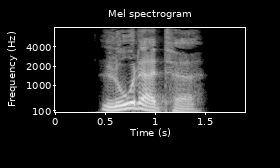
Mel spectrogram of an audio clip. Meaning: inflection of lodern: 1. first/third-person singular preterite 2. first/third-person singular subjunctive II
- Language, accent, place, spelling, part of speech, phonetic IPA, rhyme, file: German, Germany, Berlin, loderte, verb, [ˈloːdɐtə], -oːdɐtə, De-loderte.ogg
